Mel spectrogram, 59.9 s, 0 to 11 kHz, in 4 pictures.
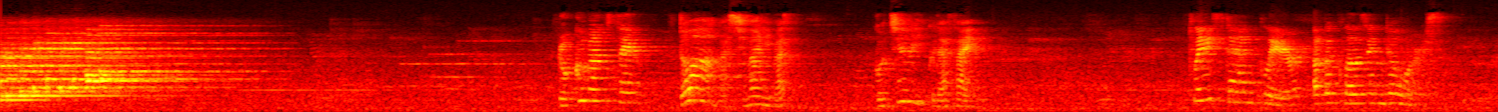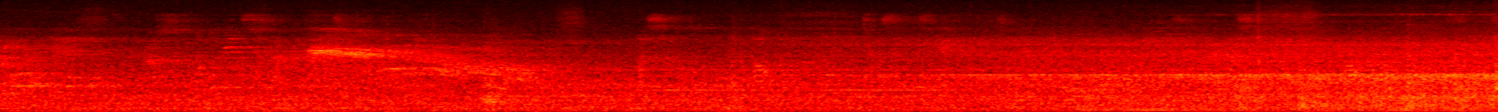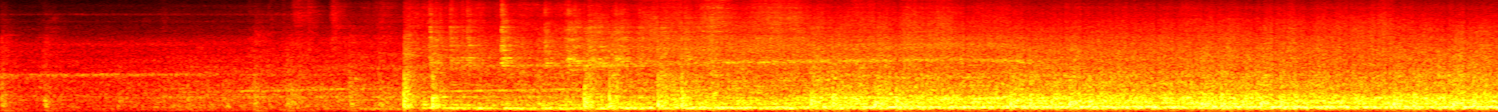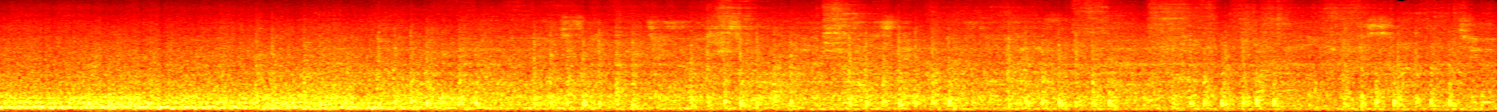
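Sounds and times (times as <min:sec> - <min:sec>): train wheel and motor noise: 0:29.8 - 0:59.9.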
